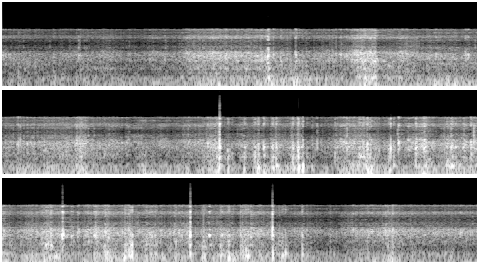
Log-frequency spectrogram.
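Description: Dog sled running over a packed snow trail: a steady rumbling scrape of the runners with the sled rattling, and a few sharp knocks in the second half.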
